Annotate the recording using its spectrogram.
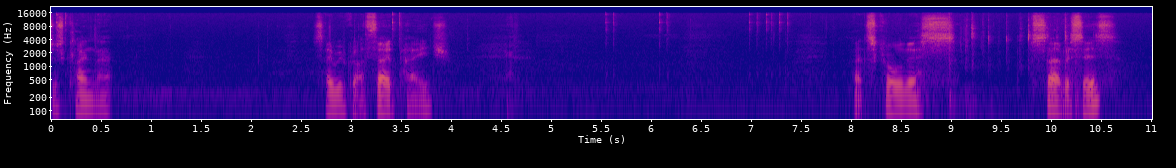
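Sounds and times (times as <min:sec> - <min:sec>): computer mouse clicks: 0:05.5 - 0:06.3, 0:07.0 - 0:07.4.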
